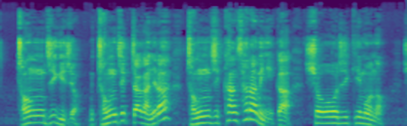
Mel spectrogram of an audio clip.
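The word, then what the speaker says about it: 正直者: 정직자가 아니라 정직한 사람이니까 쇼지키모노. 즉 세 글자 단어임에도 발음이 모노되는 케이스가 또 시험에 보일 수가 있습니다.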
